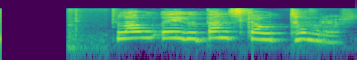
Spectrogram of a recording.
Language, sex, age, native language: Icelandic, male, 9, Icelandic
